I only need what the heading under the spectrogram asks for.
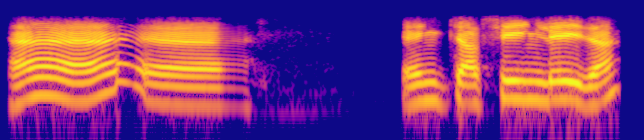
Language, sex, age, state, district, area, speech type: Santali, male, 30-45, West Bengal, Jhargram, rural, conversation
